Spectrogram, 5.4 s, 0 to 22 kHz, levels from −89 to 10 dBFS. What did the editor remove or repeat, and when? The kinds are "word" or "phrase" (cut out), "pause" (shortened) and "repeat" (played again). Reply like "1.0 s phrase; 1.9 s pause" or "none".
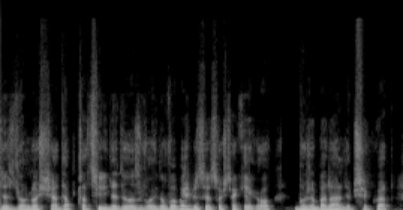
3.7 s pause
